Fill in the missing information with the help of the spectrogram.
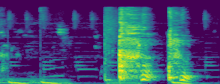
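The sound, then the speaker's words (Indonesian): Two harsh, noisy coughs burst out in quick succession after a few soft murmured sounds, with a thin, band-limited quality, heard over a telephone call made with a headset. “Kenapa batuk ya telepon Anda ya?”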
